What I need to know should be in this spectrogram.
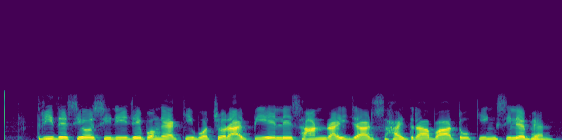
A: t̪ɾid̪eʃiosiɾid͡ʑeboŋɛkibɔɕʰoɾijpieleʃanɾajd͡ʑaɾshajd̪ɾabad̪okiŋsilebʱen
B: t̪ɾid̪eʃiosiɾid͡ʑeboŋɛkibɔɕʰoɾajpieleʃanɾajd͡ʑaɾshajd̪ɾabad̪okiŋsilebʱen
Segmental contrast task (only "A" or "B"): B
